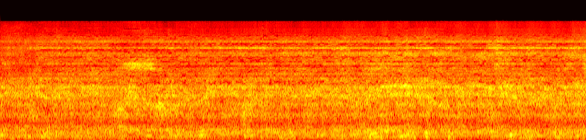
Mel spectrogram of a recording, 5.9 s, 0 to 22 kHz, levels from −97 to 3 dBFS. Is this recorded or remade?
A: remade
